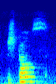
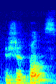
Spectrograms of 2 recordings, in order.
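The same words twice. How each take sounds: First: The vowel of je is dropped. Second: The vowel of je is fully pronounced. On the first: "on a tendance à ne pas prononcer le E de je" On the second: "au lieu de dire"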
